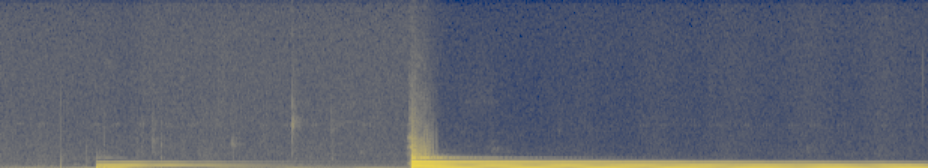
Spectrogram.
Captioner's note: sound of the Bell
